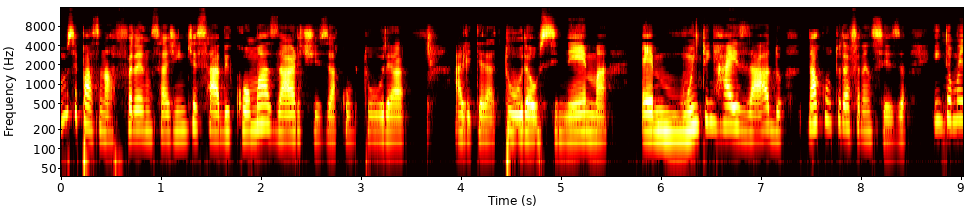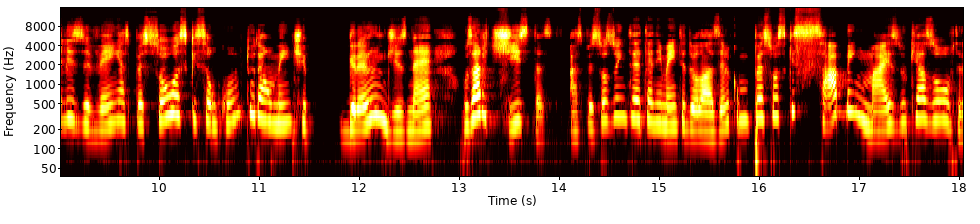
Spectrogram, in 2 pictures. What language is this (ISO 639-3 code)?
por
